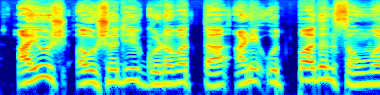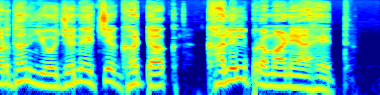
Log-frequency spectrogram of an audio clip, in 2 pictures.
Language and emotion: Marathi, neutral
